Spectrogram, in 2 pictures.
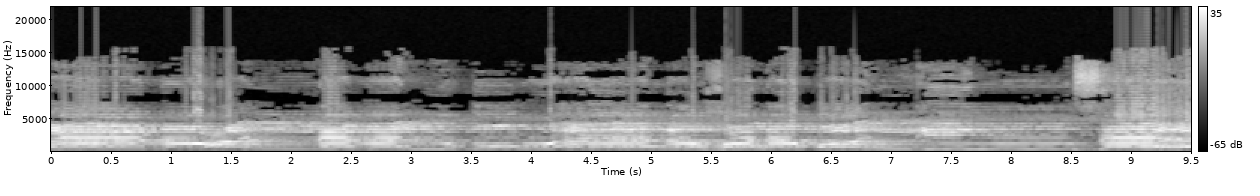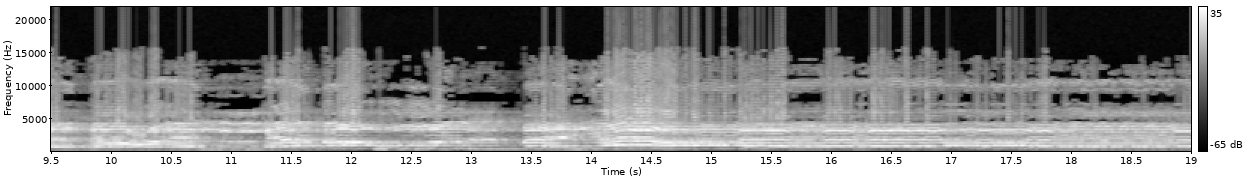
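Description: Background song: a high voice singing long, held notes that slide from one to the next, with little else beneath it.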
